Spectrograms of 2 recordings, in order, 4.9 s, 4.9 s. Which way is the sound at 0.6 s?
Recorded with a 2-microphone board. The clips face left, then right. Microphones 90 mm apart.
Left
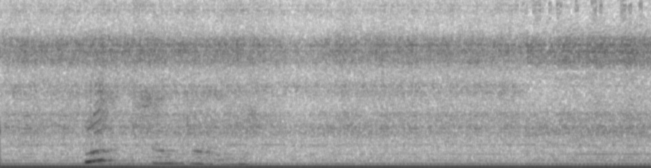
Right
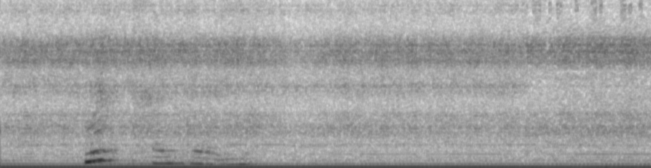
25° right (ahead or behind).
